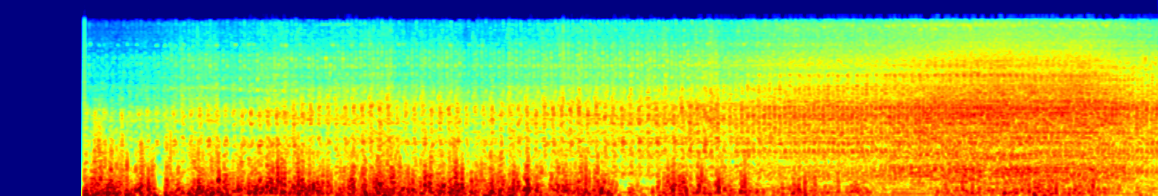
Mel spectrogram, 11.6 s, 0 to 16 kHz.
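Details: Mazda 3 petrol engine running rough with heavy, uneven knock at idle; cause found as sunken cylinder liner and broken piston in cylinder 4 after a previous overhaul.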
